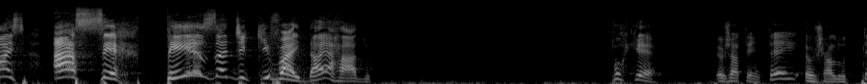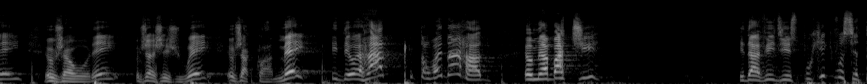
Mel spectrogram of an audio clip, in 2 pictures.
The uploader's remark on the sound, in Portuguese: Culto de quarta-feira - 27/11/2019 - Ao Vivo na Casa de Louvor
